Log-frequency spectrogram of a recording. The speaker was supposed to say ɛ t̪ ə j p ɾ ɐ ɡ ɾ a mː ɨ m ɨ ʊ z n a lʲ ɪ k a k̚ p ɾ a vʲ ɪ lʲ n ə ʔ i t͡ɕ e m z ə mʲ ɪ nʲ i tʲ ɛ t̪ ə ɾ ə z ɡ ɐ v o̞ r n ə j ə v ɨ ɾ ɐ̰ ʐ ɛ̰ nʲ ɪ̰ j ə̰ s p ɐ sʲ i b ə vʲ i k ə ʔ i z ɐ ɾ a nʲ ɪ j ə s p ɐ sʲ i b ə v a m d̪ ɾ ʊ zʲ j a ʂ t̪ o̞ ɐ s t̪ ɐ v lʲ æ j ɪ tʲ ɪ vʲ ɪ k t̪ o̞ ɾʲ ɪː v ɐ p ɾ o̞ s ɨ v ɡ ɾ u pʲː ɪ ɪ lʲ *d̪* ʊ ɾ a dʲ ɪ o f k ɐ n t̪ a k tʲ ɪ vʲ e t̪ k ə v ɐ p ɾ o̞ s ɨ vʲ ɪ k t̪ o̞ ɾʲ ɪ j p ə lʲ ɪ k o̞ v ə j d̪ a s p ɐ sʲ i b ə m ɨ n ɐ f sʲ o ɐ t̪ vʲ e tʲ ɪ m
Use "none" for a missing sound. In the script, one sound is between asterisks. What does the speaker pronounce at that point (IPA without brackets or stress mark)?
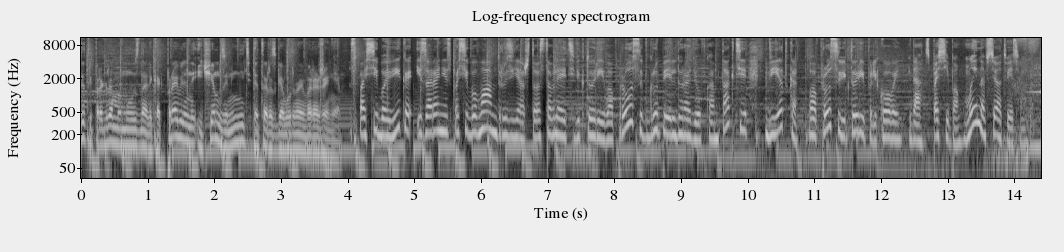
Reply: d̪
